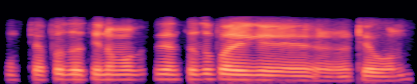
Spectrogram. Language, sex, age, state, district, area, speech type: Marathi, male, 45-60, Maharashtra, Osmanabad, rural, conversation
